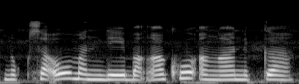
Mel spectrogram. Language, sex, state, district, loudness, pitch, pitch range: Garo, female, Meghalaya, North Garo Hills, -12 LUFS, 220 Hz, 215-240 Hz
